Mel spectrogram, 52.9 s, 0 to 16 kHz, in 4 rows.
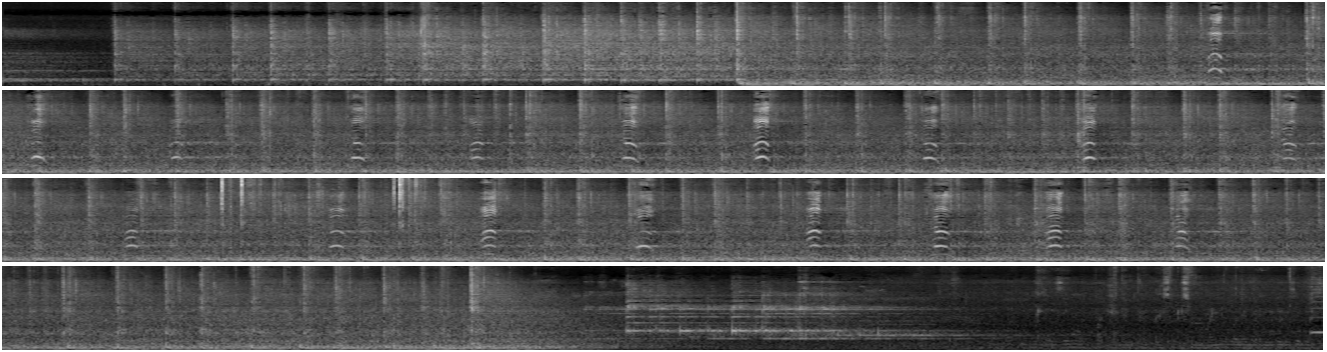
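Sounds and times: steady drumming: 1.1s - 52.9s
bright melodic notes: 45.7s - 50.0s.

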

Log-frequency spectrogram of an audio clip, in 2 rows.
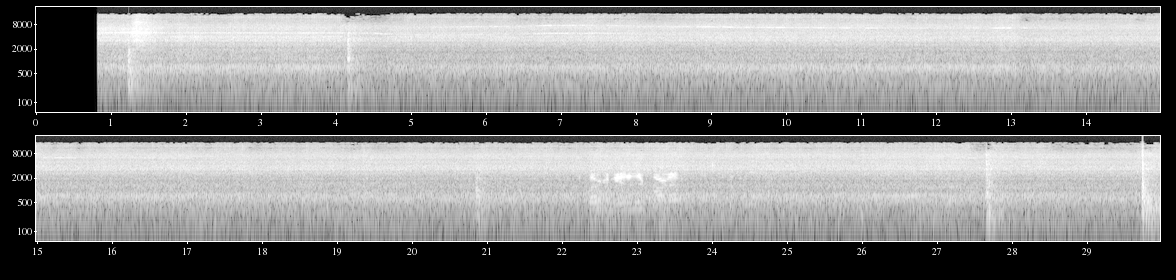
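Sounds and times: diesel engine running: 0.8s - 29.9s.

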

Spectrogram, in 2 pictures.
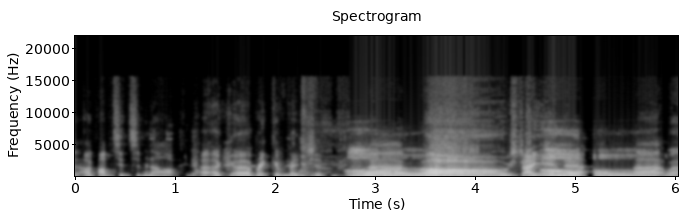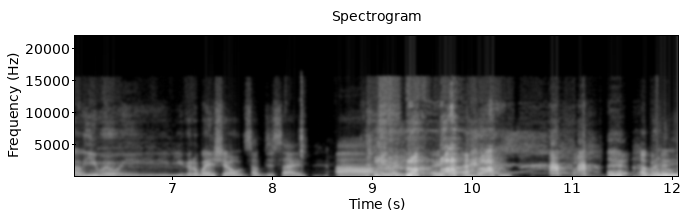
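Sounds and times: people speaking: 0.0s - 12.0s
people laughing: 1.2s - 5.9s, 8.9s - 12.0s.

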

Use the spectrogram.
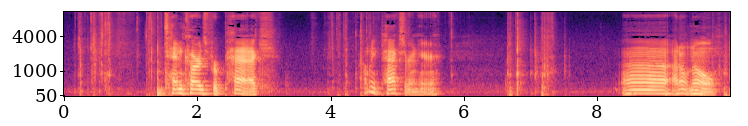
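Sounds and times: faint handling rustles and clicks: 3.7s - 4.8s.

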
